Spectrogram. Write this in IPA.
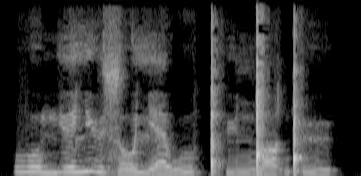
β o˧˩ mʲ ø˨˦ e̯ lʲ ʉ˥˩ z o˨˦ lʲ æ˩ w u˥˩ ǃʰ y˨˦ ŋ͡ǃ ɑ˨˩˦ ǃʼ ʉ˥˩

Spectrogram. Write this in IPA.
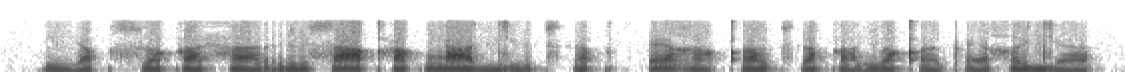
nʲ ɐ˨ q s u˧ q ɛ˧ h a˧ r ʉ˧ s a˦ qʰ ʉ˧ q ŋ a˦˨ dʲ ʉ˧ t͡sʼ ɯ˧ q t͡sʼ ɛ˦ ʁ a˨ qʼ u˧ t͡sʼ ɯ˧ q ɐ˨ ŋ u˧ qʼ ʉ˨ pʼ ɛ˨ χ ʉ˦ dʲ ɐ˧

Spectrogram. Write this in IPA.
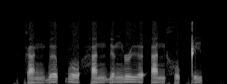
k a˨˩˦ ŋ ɓ əː˦˥ p̚ ɣ o˧ h a˧˥ n ɗ ə˧˥ ŋ ɹ ɨ˧ ə̯ ʔ a˧ n x o˨˩ p̚ ʈ i˦˥ p̚

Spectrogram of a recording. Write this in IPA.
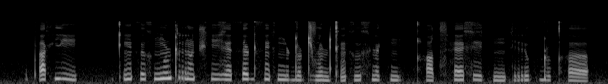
pʼ a x j i | kʼ ĩ θ ɯ x ŋ ũ ʈ r õ t͡ʃʰ i ɣ ɛ θ ɛ ɖ θ ẽ x ŋ ɯ ɖ ʌ ʈ z ɛ̃ ɖ kʼ ɛ̃ x ɯ x ɳ e k ŋ i k qʰ a t͡sʰ ɛ x ɣ e k ŋ ĩ k r u k ɖ u kʰ ʌ

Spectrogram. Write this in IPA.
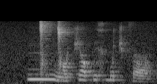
ŋ͡ǀ i˦ ŋ͡ǀ ɔ˨ t͡ʃ ʌ˦ p ɪ˦ x b ʌ˦ t͡ʃ t͡s ʌ˨

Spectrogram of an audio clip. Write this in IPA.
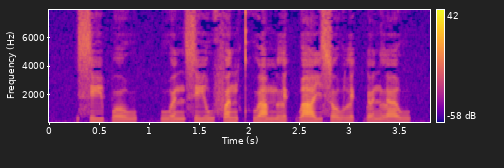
s iː˨ p o˨˩ w | w ɵ˨˩ n s iː˨˥ w f ɐ˥ n kʷʰ aː˧ m l ɪ˥ k̚ w aː˨˧ j s o˨˧ w l ɪ˨ k̚ l ɵ˨ n l ɐ˨ w

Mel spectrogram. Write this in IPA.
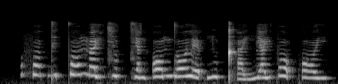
f ɔː˧ t̚ d i˧˥ t̚ t̪ ɔː˧˥ m a˥˨ j t͡ɕ o˥˨ t̚ t͡ɕ a˧ n ʔ ɔː˧˥ m d ɔː˧˥ l ɛː˧ p̚ ɲ uː˥˨ t̚ kʰ a˩ j ɲ a˧˥ j p ɔː˥˨ p̚ k ɔː˧ j

